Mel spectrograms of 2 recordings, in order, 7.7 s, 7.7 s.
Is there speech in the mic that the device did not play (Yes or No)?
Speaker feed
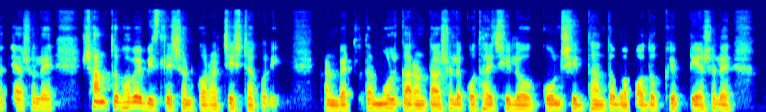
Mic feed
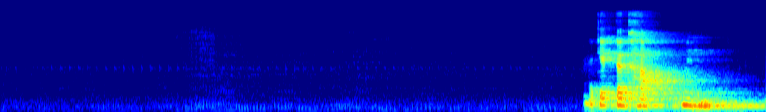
Yes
